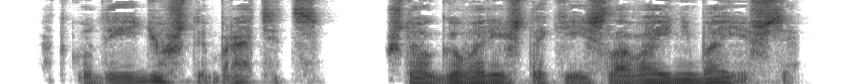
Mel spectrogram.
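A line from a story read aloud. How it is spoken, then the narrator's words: Almost whispering. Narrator (Russian): он сказал почти шепотом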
